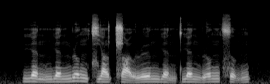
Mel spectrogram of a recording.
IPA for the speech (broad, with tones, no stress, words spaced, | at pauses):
ɥɛ̰˨˩nn̪ɥɛ˧˥n ɻɤ˥˩ŋt͡ɕjä˧˥ ʈ͡ʂɑ̰˨˩ʊ̯ɻɻ̩˥n̪ɥɛ̰˨˩nt̪ɥɛ˥˩n ɻɤ˥ŋsʊ̰˨˩˦ŋ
